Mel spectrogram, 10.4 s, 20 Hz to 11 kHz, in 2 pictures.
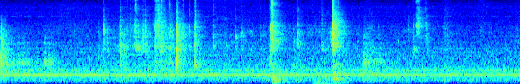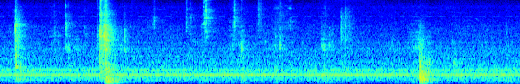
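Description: Scattered small clicks, taps and knocks as hands handle the opened Elecraft KX3 transceiver's plastic case and circuit boards, coming irregularly, with the sharpest about a third and two thirds of the way through. A steady hum runs underneath.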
